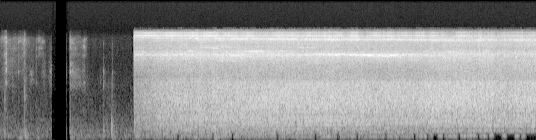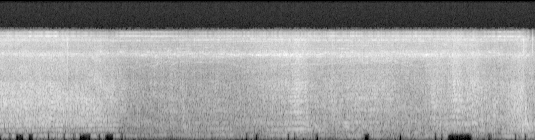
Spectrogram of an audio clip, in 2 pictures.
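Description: A small student-built aircraft flies in played-back footage, its motor switching on abruptly to a steady loud buzzing whine that drones on with slight shifts in pitch, faint voices beneath.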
